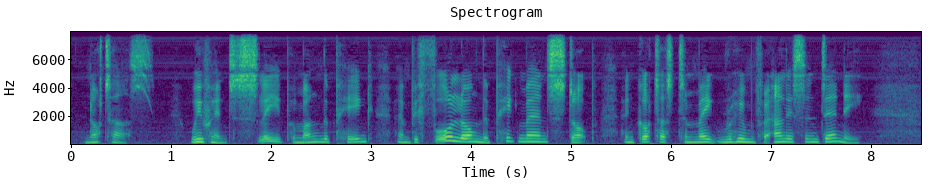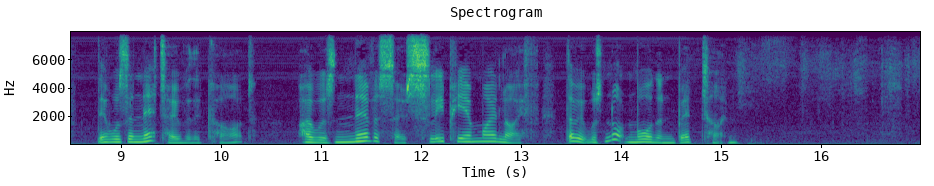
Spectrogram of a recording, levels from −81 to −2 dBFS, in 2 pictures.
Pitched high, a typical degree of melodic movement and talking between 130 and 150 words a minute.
No: high, 195 Hz; average, 4.4 semitones; average, 170 wpm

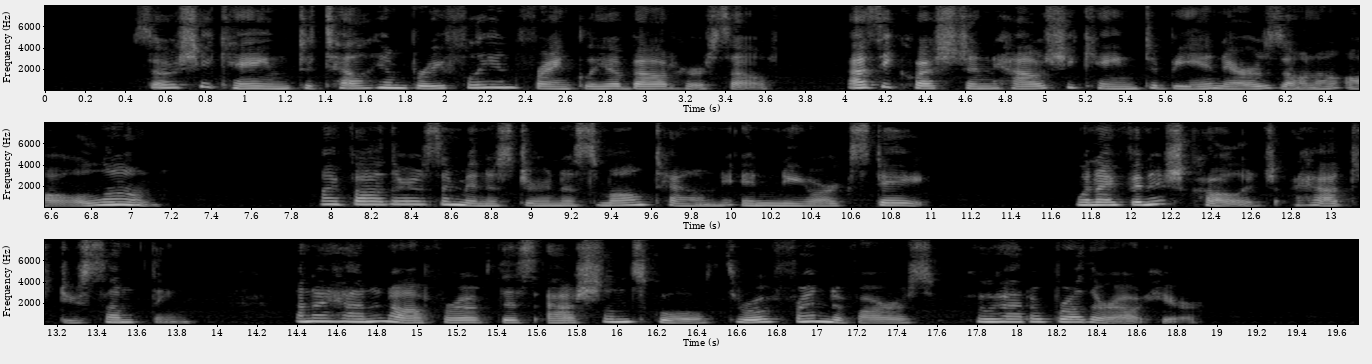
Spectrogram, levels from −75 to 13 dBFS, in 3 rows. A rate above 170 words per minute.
Yes: average, 200 wpm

